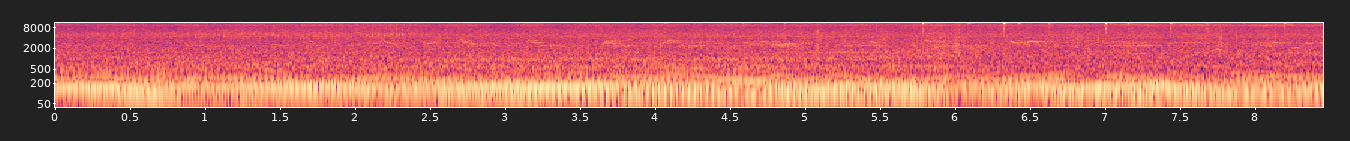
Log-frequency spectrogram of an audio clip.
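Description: A steady low mechanical hum with no change in level, with a few faint, short high chirps over it.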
